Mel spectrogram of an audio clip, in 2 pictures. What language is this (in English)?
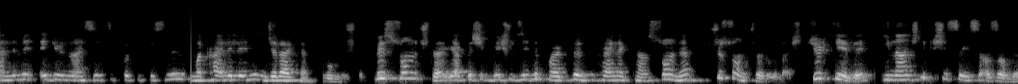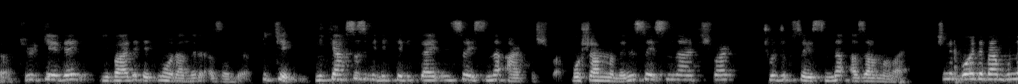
Turkish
